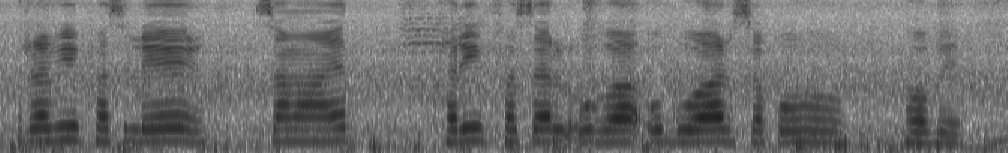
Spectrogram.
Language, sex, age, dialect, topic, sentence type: Magahi, male, 25-30, Northeastern/Surjapuri, agriculture, question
